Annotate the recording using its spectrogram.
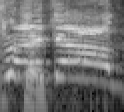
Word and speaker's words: PVRIS: Isn't that how it's spelled like that? – P-V-R-I-S. Yes, yeah. Sir.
